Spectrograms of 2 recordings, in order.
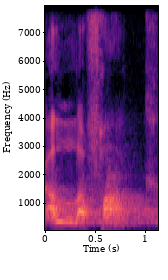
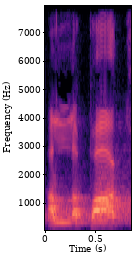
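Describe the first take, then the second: First: The second word starts with an f sound. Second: The second word starts with a p sound.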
